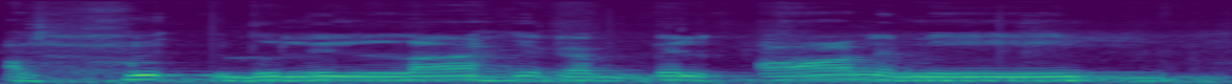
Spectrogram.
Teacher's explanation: تو یہ عین جو ہے وہ نچلے حصے سے نکلتا ہے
